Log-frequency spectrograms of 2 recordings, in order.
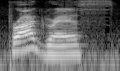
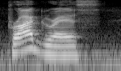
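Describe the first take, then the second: No difference in how they are said.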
